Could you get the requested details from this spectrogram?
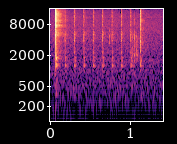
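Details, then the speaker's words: Epson HX-20 printer, feed button pressed, no lube yet, gears gunked: about nine light even ticks a second then stops, clicks but doesn't turn; printer mechanism not feeding, lithium grease planned to loosen it. "it's definitely not turning I haven't put any Lube on it or anything"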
